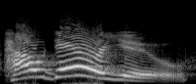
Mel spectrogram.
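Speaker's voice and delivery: loud, very drawn-out demonic challenge; menacing voice. Retold or imitated. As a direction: boom it out slowly, imitating an outraged demon. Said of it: "And it said it again".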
